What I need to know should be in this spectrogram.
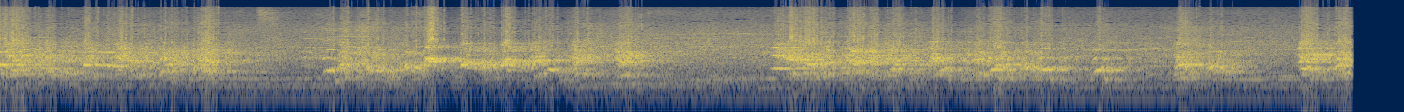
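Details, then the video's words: Several dogs at a dog facility bark and yip in overlapping bursts, loud stretches broken by a brief quieter lull, sharp repeated barks in a reverberant room, recorded in November. "The Barking Lot"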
